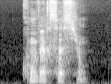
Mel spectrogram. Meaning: plural of conversation
- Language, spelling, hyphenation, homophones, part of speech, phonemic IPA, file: French, conversations, con‧ver‧sa‧tions, conversation, noun, /kɔ̃.vɛʁ.sa.sjɔ̃/, LL-Q150 (fra)-conversations.wav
